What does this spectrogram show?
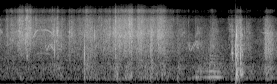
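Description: Birds chirping with short whistled calls over a steady rustling hiss, with one sharp click near the end.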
